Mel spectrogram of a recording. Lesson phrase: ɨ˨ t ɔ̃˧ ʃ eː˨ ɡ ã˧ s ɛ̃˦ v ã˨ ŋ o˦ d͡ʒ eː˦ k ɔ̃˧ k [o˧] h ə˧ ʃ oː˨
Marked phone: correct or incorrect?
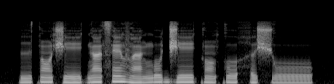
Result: incorrect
